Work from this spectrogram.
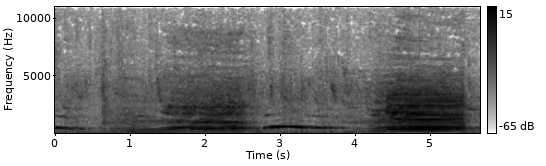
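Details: Free-walking farm cow giving two long, deep, harmonically rich moos, each swelling and then fading, about three seconds apart. A shorter, higher, wavering call falls between them. The recording is outdoors, with light background noise.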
